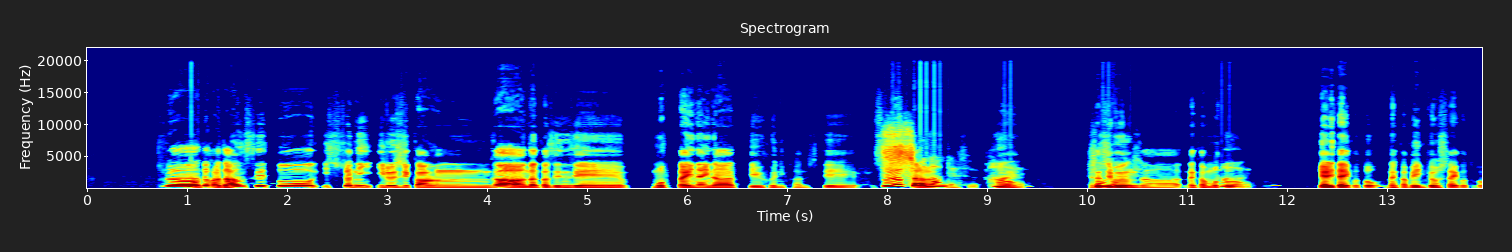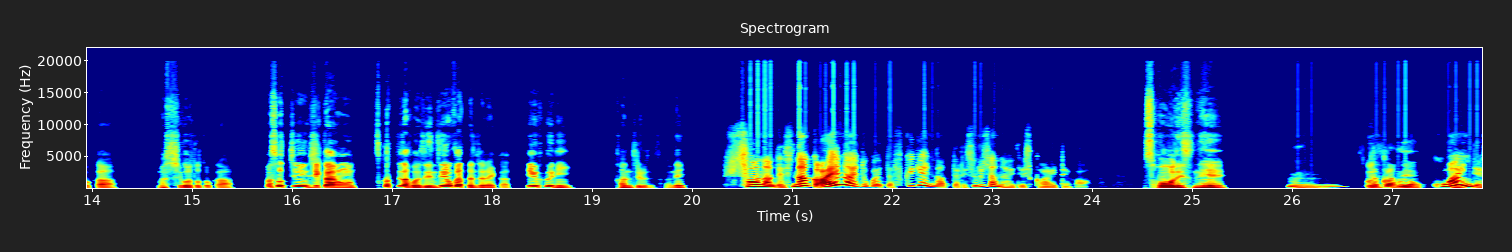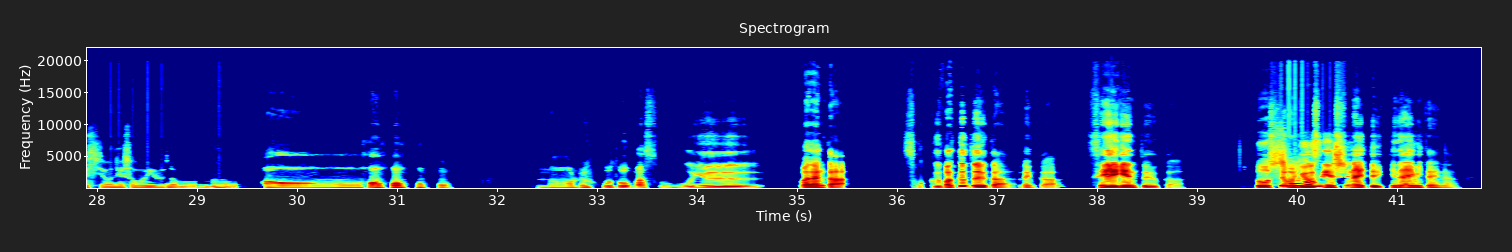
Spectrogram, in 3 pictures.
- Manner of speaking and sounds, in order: distorted speech
- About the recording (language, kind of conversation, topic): Japanese, advice, 新しい恋に踏み出すのが怖くてデートを断ってしまうのですが、どうしたらいいですか？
